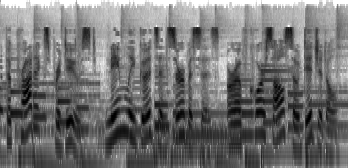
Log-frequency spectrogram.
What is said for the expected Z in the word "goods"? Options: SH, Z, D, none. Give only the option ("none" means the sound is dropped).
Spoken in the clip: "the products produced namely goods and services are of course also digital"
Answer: Z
